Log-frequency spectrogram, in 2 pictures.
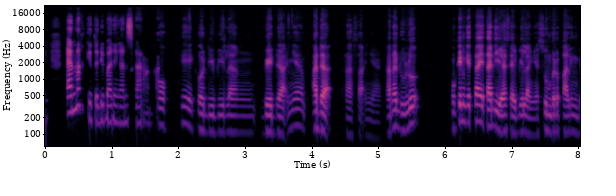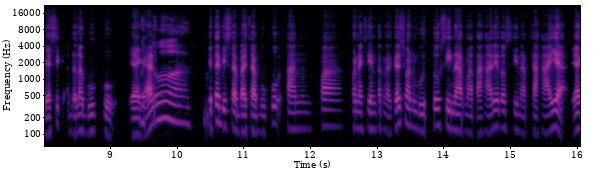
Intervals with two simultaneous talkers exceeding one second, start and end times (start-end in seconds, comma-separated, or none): none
